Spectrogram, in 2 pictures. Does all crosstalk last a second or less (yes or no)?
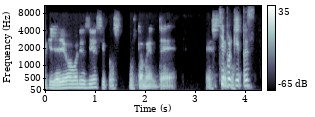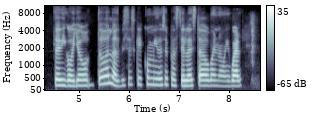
yes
